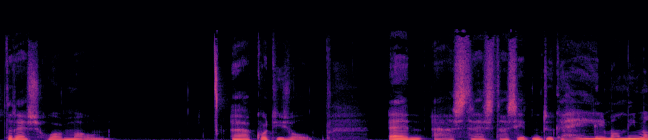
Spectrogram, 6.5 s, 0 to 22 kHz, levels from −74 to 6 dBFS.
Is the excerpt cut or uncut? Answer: uncut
